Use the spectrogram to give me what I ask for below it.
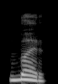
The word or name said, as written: ಭೇರಿ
